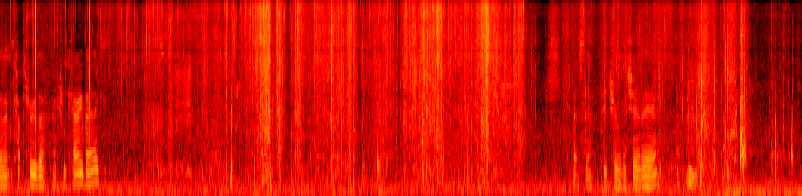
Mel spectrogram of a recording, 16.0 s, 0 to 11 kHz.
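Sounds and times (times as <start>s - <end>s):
plastic packaging tearing and crinkling: 0.0s - 10.8s.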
